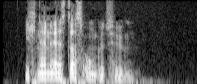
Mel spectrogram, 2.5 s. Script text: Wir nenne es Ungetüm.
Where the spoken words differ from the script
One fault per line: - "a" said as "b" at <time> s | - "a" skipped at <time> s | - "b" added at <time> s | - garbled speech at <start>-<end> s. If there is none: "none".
- "Wir" said as "Ich" at 0.3 s
- "das" added at 0.8 s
